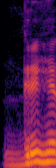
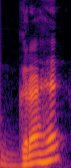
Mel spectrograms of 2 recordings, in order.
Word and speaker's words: गृह: जैसे गृह होता है घर वाला, ये पृथ्वी शब्द होता है, उसमें री की मात्रा लगती है, जिसको बच्चे प्रायः गृह को ग्रह और पृथ्वी को पृथ्वी बोलते हैं।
